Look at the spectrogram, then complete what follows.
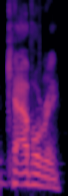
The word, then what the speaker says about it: cavalry: Yeah, cavalry. Just V before whatever.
